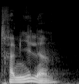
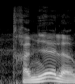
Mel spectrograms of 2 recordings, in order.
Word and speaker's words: Tramiel: Les Atari étaient parfois appelés les Mac du pauvre, ou même Jackintosh, en référence à son initiateur Jack Tramiel. – Jack Tramiel. – Tramiel, oui, Tramiel. – Alors ça dépend comment on prononce. Mais...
